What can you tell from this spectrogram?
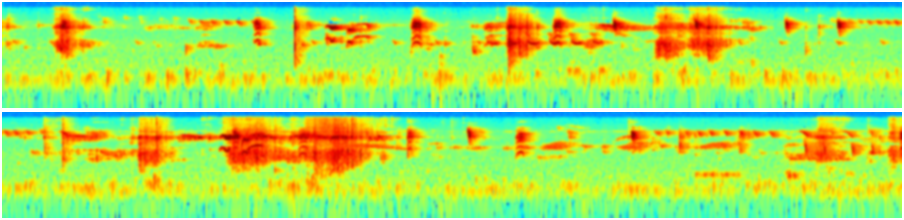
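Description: Small birds chirping, with short calls and quick trills, busiest a little past the middle.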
